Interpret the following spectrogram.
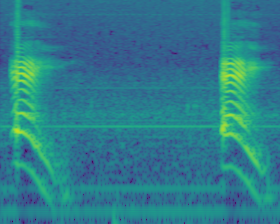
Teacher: A began from the A sound and entered into E sound. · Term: diphthongs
